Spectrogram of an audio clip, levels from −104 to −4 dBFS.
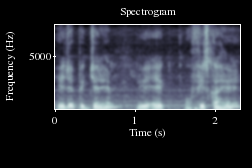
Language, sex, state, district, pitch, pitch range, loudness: Hindi, male, Arunachal Pradesh, Longding, 125 Hz, 115-135 Hz, -16 LUFS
